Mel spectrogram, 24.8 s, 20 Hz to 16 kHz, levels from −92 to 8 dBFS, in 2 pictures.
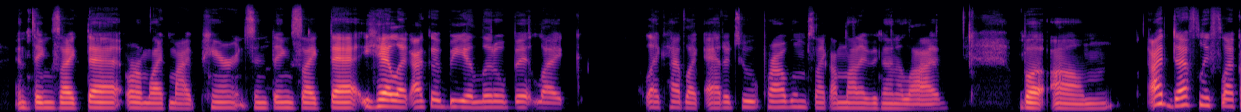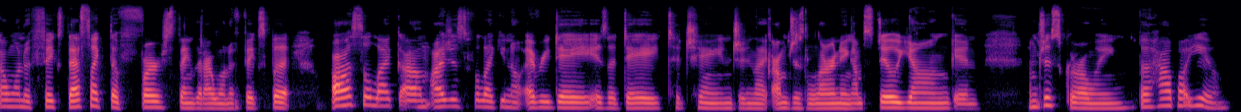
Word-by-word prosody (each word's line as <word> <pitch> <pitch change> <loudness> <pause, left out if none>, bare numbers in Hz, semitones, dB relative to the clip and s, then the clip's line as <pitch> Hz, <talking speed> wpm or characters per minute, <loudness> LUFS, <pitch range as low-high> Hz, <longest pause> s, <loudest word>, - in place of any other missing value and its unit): and 170 0 -5
things 175 0 +1
like 165 -1 +5
that 175 -1 +5
or, 170 -1 +1
like, 160 -1 -1
my 155 -3 -4 0.2
parents 175 +5 -4
and 170 -1 -4
things 175 -1 -2
like 165 -2 +1
that 175 -1 +7
yeah, 210 +1 +9
like, 195 -2 +4
I 190 +1 +3
could 200 0 -3
be 200 -1 0
a 185 - 0
little 185 +1 -3
bit, 185 0 -3
like 170 -3 -5 0.8
like, 180 -1 -6
have, 180 -1 -5
like, 165 -2 -3
attitude 180 +3 -4
problems, 190 -1 -4
like, 170 -1 -6
I'm 170 - -4
not 165 -1 -2
even 160 -1 -5
gonna 155 -1 -5
lie. 145 0 -2 0.8
But, 170 -2 +6
um, 155 +3 -2 0.3
I 275 +3 +7
definitely 250 0 +1
feel 240 - -3
like 220 - -4
I - - 0
wanna 210 -2 -4
fix 200 0 -3
that's, 200 +2 +4
like, 225 -2 +1
the 185 -3 +2
1st 190 +2 0
thing 165 -2 -1
that 160 - -3
I 155 - +1
wanna 155 0 -4
fix, 165 -2 -4
but 175 -3 +3 0.4
also, 260 +2 +5
like, 230 -2 -3
um, 205 0 0
I 200 +1 +3
just 215 -1 -8
feel 210 - -6
like, 195 -3 -3
you 205 - -5
know, 175 -2 -8
every 180 +1 0
day 175 -1 +2
is 170 -1 -3
a 165 - -3
day 160 0 0
to 165 - -10
change, 160 -2 -4
and, 155 0 -5
like, 155 -1 -4
I'm 160 +1 0
just 160 -1 -5
learning. 155 0 +1
I'm 155 0 -4
still 175 +1 +5
young, 165 -1 0
and 150 0 -4 0.5
I'm 200 - -3
just 250 +1 -1
growing, 160 0 -2
but 200 - -1
how 230 +3 -2
'bout 235 0 -4
you? 180 -8 -5
175 Hz, 200 wpm, -27 LUFS, 160-195 Hz, 0.8 s, yeah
